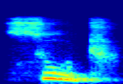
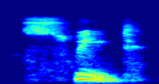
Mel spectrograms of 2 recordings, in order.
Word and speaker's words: suite: picture of a sweet but generally we call it as suit but the correct pronunciation is sweet right we booked a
